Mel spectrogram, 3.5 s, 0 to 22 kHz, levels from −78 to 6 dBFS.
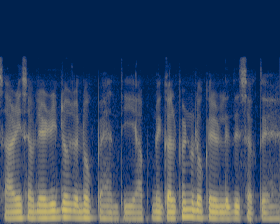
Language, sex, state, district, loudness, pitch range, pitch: Hindi, male, Bihar, Kaimur, -16 LUFS, 110-115 Hz, 110 Hz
